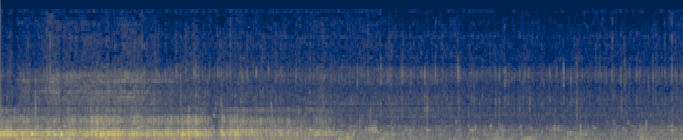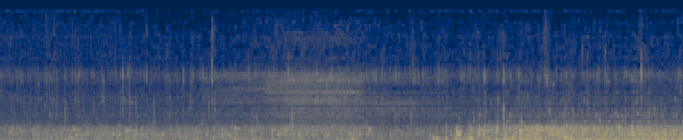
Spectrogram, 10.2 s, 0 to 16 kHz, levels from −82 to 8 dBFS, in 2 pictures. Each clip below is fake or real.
real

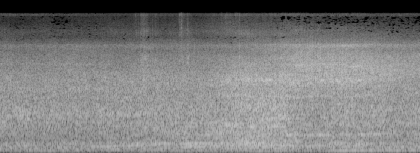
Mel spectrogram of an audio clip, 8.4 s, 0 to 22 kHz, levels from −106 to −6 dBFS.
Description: real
